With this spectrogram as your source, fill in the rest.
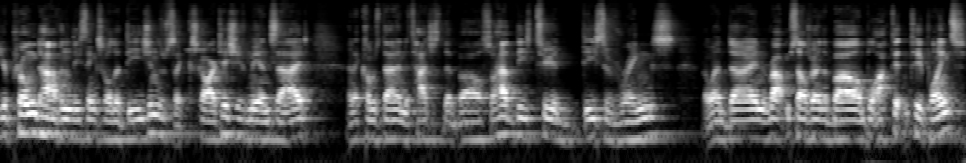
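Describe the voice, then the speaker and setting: Room echo is audible as a man talks at a very fast pace. His intonation is monotone and flat. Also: fairly low pitch for a man. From Northern Ireland. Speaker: YouTuber and entertainer. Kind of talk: casual interview chat.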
